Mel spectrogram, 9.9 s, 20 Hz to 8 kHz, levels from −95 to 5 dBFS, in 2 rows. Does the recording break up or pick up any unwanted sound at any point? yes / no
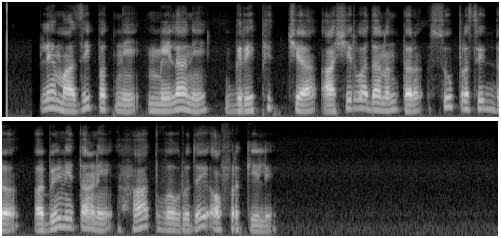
no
